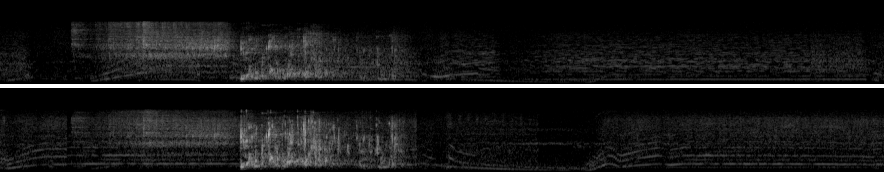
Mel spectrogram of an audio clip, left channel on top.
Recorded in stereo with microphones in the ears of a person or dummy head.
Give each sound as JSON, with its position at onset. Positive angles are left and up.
{"t": 0.7, "sound": "frying", "side_deg": 30, "distance_m": 1.2}
{"t": 2.4, "sound": "a splash", "side_deg": -45, "distance_m": 0.7}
